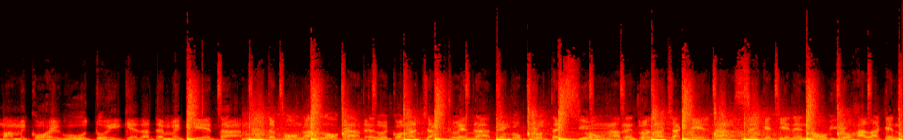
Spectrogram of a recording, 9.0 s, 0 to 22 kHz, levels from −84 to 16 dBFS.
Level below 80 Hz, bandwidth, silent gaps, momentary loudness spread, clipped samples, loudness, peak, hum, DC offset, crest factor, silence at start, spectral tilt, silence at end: -22 dBFS; 13.5 kHz; none; 10 LU; under 0.1%; -19 LUFS; 0 dBFS; none; under 0.1%; 18 dB; 0 s; -5 dB/octave; 0 s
